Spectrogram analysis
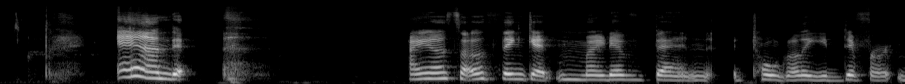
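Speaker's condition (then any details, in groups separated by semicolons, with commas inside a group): Friedreich's ataxia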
